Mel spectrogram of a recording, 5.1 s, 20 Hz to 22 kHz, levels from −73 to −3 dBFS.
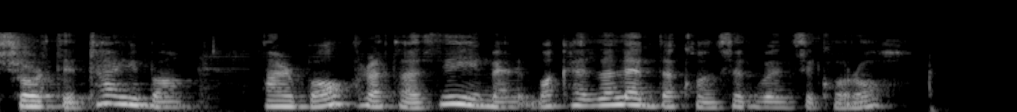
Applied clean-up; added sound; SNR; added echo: neural mask model DeepFilterNet 3.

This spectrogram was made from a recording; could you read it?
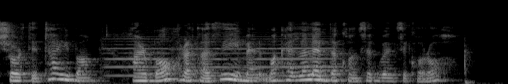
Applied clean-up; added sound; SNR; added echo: none; Bowed string instrument; 13 dB; none.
